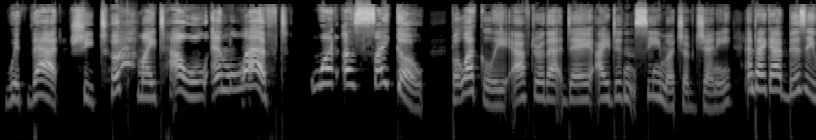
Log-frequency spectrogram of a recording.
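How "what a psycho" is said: high, loud exasperated jab; indignant scoff. Acted. Narrator scoffs at Jenny walking off, high and loud. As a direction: fling it after her. After Jenny takes towel.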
